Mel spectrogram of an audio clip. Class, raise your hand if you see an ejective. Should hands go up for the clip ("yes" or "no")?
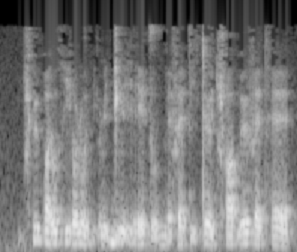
no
